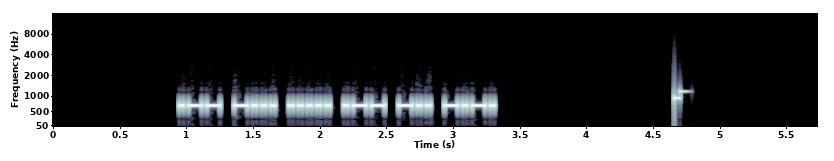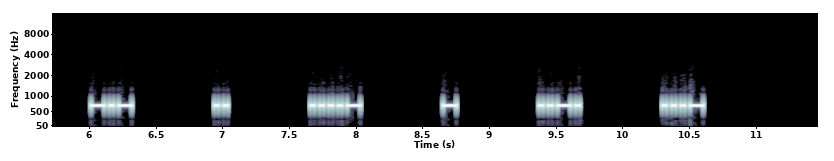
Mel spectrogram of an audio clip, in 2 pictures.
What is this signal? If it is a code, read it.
Morse code, heard as a keyed tone, about 36 wpm, spaced as for 18 wpm, 700 Hz. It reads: WB5WDC KI4TFV
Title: USA Call Signs - 6 Characters - 6x Character Spacing - 35wpm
